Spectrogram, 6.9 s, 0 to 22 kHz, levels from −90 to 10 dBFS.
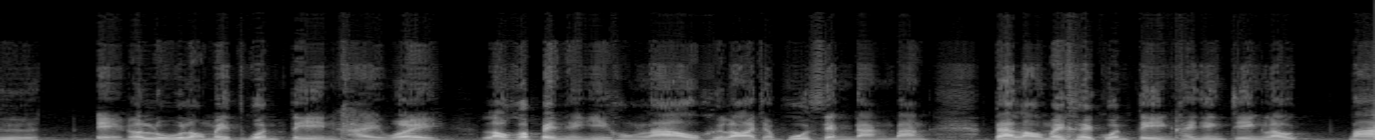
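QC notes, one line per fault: Throughout, Opus compression: the speech sounds grainy and rough, with noise-filled upper bands rather than spectral holes, while content still reaches about 20.2 kHz. This points to likely Opus music-mode coding, consistent with a rate near 24 kbps.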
